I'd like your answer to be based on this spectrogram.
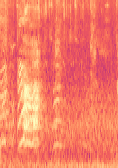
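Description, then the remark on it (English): A dog lets out a loud, strained bark, then trails into a few softer, high-pitched whimpers and yips over a faint background hiss. “Oh, this dog.”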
